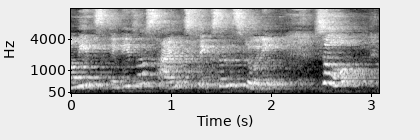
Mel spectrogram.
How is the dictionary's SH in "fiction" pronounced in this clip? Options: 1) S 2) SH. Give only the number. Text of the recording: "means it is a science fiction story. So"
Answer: 1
